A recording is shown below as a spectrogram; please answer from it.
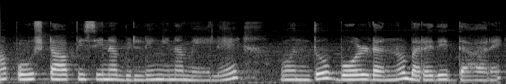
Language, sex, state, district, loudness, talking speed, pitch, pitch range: Kannada, female, Karnataka, Bangalore, -15 LUFS, 85 wpm, 220 Hz, 210-235 Hz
